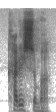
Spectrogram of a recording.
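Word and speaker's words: χάρισμα: 발음교를 써드리면 이렇게 돼요. 카리스마.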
